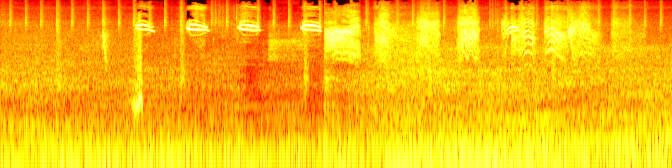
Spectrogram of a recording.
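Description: Small birds chirping: four sharp, high chirps evenly spaced well under a second apart, then a quicker run of calls in the second half. They are the calls of the parent birds near a young bird being picked up from a planted bed.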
